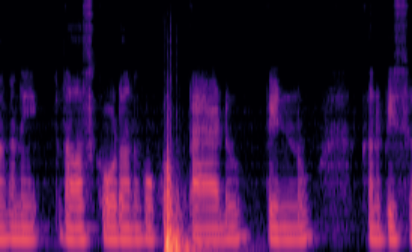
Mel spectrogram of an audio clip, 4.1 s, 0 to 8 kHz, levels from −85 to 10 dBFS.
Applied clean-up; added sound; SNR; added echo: none; Knock; -2 dB; reverberation time 0.4 s.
